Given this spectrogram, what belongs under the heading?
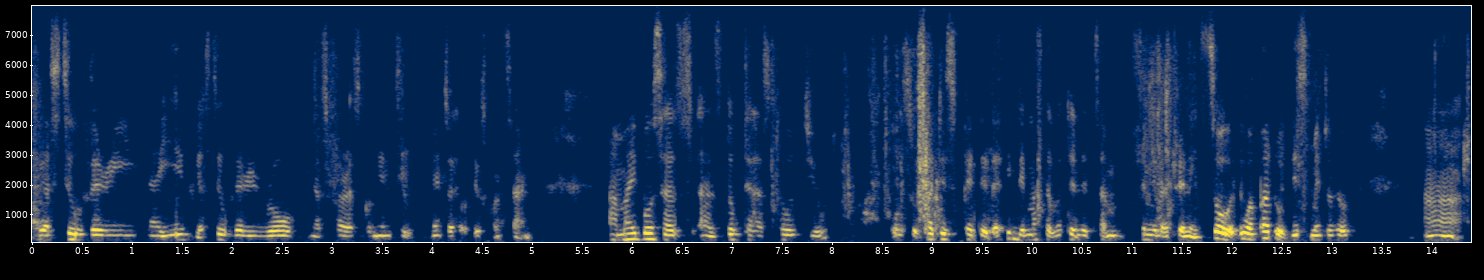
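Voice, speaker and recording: A mental health official speaking on a conference panel, haltingly, with many fillers and restarts. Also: mid-range voice, very animated, creaky, dark tone, highs cut off, a little hiss or hum.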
